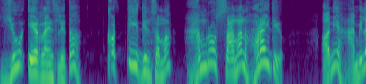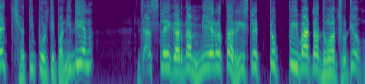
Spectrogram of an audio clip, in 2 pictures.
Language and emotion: Nepali, angry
